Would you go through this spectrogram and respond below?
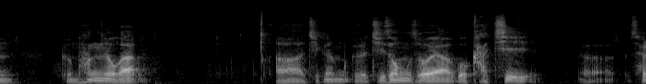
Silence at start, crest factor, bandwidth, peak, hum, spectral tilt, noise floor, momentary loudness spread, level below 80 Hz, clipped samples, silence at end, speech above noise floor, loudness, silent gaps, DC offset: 0 s; 22 dB; 12 kHz; -12 dBFS; none; -5 dB/octave; -66 dBFS; 20 LU; -56 dBFS; under 0.1%; 0 s; 35 dB; -31 LUFS; none; under 0.1%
